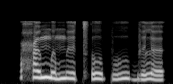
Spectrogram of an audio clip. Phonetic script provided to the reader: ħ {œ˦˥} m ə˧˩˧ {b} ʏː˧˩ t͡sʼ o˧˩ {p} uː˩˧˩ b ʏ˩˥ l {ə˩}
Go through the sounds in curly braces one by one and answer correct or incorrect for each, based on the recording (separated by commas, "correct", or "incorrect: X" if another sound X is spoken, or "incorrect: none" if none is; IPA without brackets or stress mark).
correct, incorrect: m, correct, incorrect: œ˩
